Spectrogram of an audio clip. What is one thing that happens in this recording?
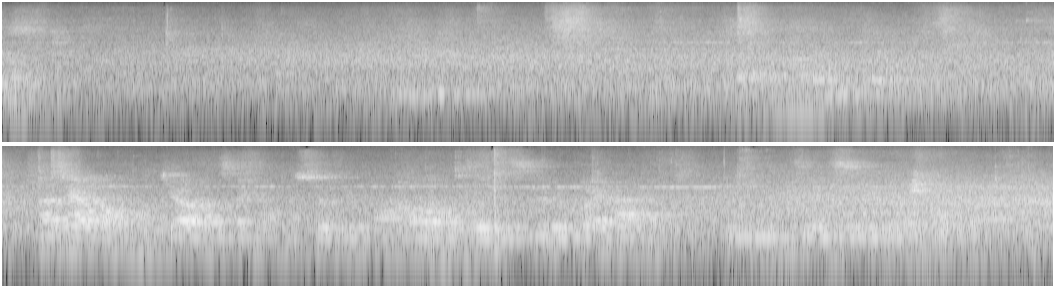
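A small group of young people chatters and murmurs nearby.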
